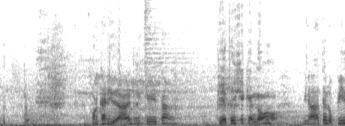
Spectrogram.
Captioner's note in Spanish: risas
